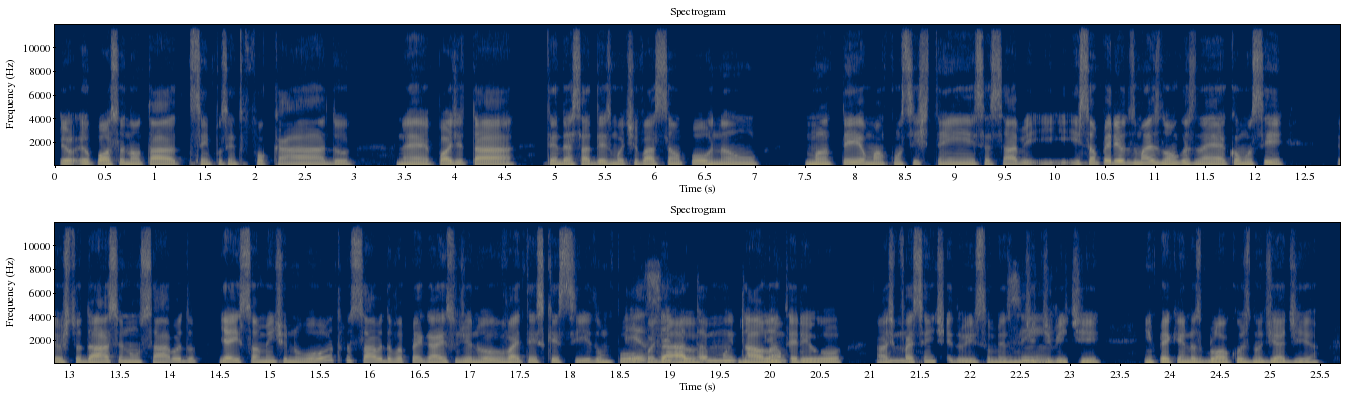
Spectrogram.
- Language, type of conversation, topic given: Portuguese, advice, Como posso manter a motivação quando vejo pouco progresso?
- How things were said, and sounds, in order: none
